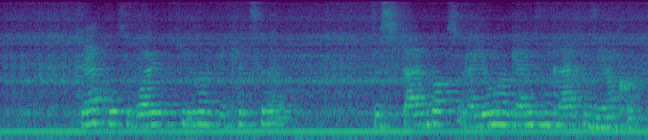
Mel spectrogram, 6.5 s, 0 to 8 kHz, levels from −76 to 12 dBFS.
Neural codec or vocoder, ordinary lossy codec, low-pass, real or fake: none; none; none; real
